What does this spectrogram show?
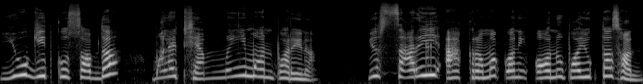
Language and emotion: Nepali, disgusted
